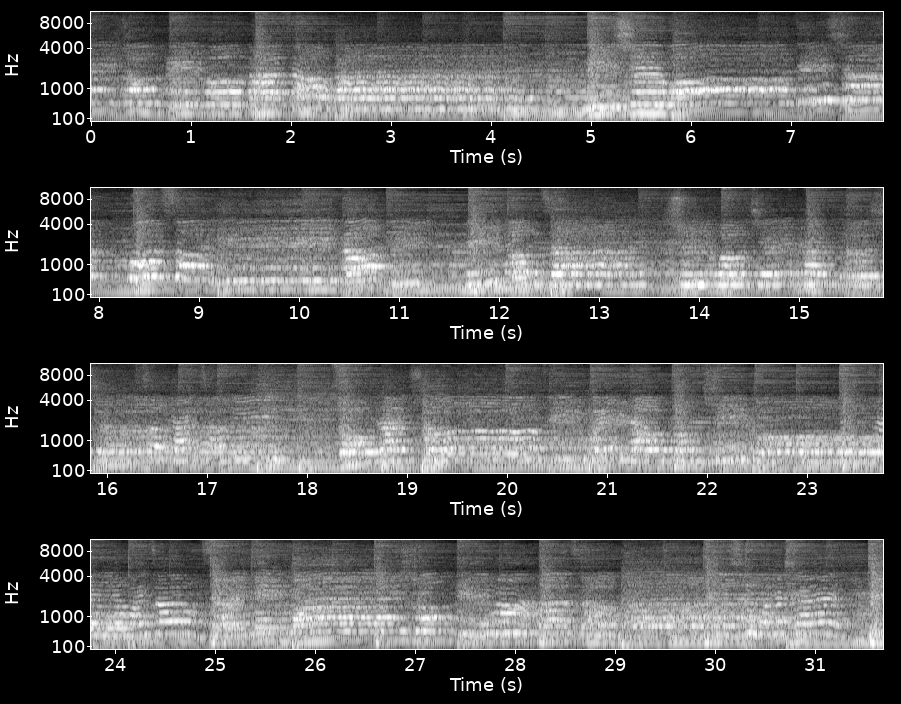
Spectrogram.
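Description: A worship team and congregation singing a Chinese praise song together over a live band, with drum hits running through it.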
